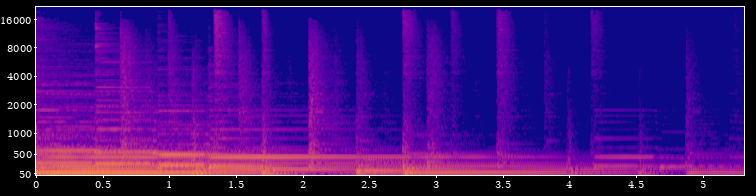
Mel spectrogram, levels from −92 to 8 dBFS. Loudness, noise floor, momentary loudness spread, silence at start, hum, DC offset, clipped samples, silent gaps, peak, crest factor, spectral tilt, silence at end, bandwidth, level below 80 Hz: -31 LUFS; -50 dBFS; 23 LU; 0 s; none; under 0.1%; under 0.1%; none; -16 dBFS; 14 dB; -8 dB/octave; 0 s; 19.5 kHz; -32 dBFS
